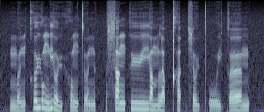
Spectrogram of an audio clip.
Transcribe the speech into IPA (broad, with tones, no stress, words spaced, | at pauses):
mɵ˨˧n kʰɵ˥ɥʊ˨˥ŋ jɵ˨˥ɥ hʊ˧ŋt̪ɵ˧n | sɐ˥ŋkyː˥ jɐ˧mlɐ˨˥p̚kʰɐ˧t̚ sɵ˨˩ɥpʰuː˨jkœː˥m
